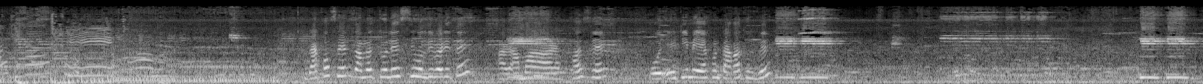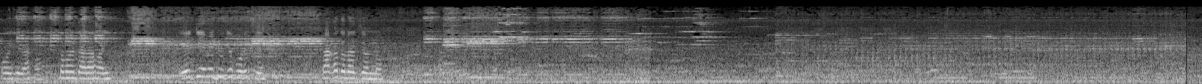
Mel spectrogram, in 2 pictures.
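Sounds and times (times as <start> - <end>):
vehicle horns honking: 0.0 - 6.8, 7.4 - 10.7, 11.4 - 18.7, 19.7 - 23.9
rumble of engines: 0.0 - 24.0.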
